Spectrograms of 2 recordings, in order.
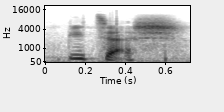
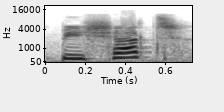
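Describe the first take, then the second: First: The ch sound comes before the s sound. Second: The sh sound comes before the ch sound.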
